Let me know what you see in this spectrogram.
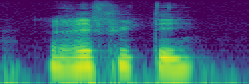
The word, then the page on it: réfuter: France; [ʁe.fy.te]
